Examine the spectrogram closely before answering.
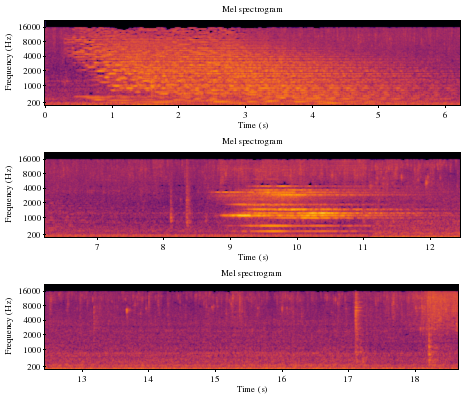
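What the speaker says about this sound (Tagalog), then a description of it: "So, lagay lang natin lahat sa kawali habang may space." Tofu stir-frying in a pan, with a broad sizzle that swells early, a brief louder burst of hissing near the middle, and then a steady low frying hum carrying on to the end, no talking.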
